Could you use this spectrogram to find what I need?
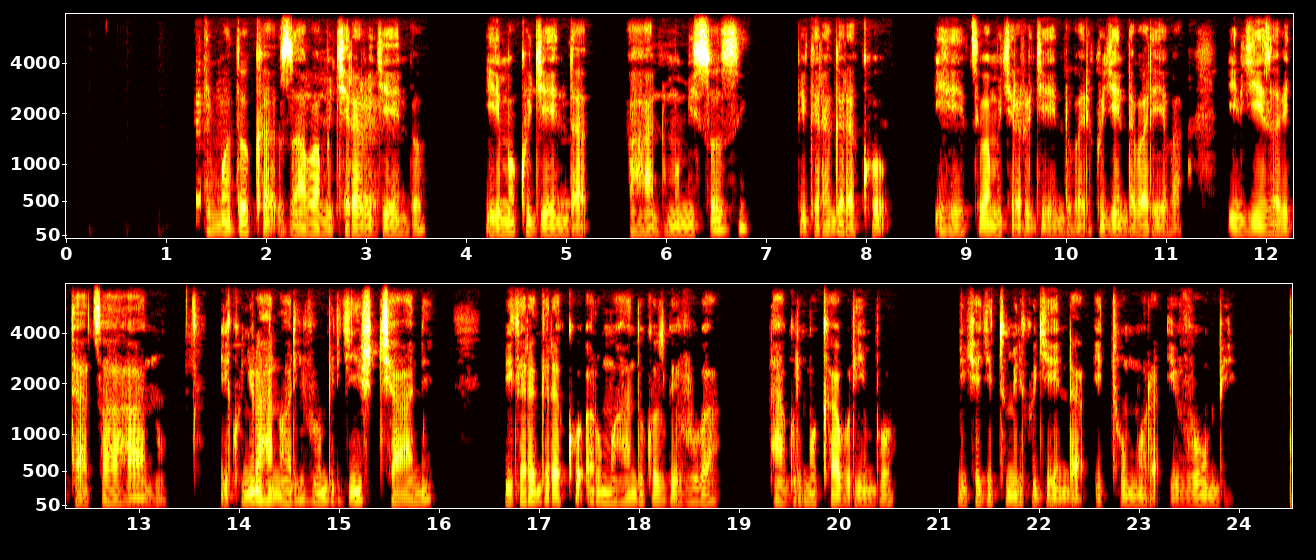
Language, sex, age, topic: Kinyarwanda, male, 18-24, government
